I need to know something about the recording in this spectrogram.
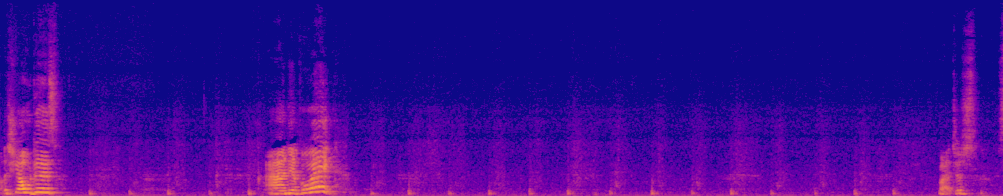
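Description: Feet thump softly on the floor as a woman jogs on the spot.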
